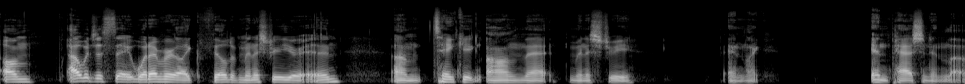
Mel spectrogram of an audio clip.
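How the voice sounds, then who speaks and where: A man talks at a fairly slow pace with long, frequent pauses and ordinary pitch variation. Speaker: church worship singer and creative director. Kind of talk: casual interview. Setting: small office studio. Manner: giggly, frequent filler words.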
